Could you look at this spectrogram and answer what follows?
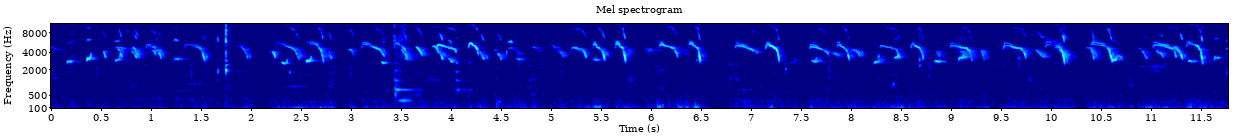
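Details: Colourful newborn chicks feeding on rice keep up a dense chorus of shrill, downward-curving peeps, repeated in quick clusters roughly every half second with brief pauses, plus a few sharp clicks and faint low background hum.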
